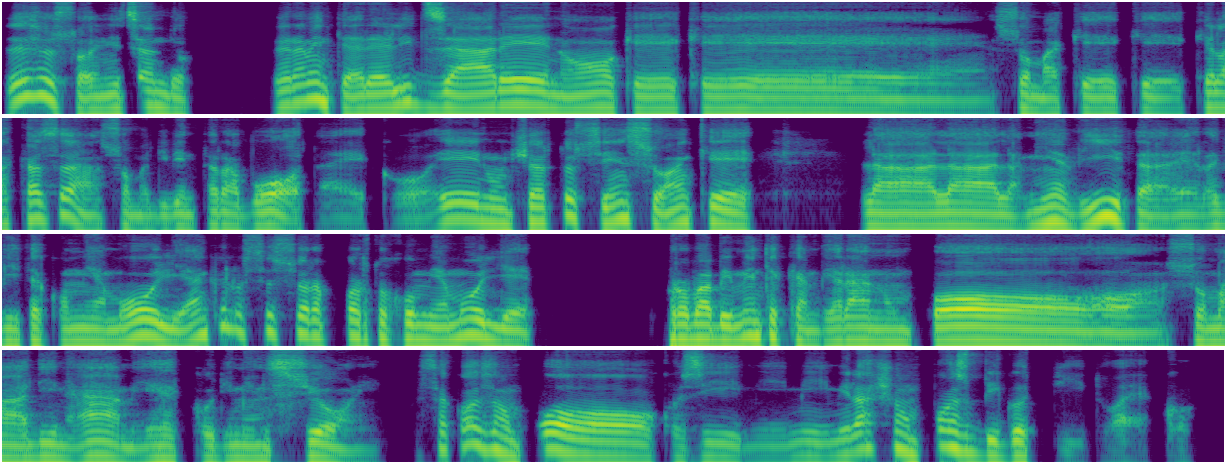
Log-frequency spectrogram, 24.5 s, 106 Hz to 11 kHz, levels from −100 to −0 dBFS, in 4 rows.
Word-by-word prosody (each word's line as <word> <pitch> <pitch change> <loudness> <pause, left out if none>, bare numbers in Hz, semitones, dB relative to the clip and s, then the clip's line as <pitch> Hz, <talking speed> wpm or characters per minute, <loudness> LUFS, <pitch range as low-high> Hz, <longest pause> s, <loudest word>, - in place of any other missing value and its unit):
adesso 215 +6 +1
sto 105 - -3
iniziando 120 -1 -3 0.4
veramente 165 -3 0
a - - -1
realizzare 135 +1 +3
no, 120 +2 -2
che 110 -1 -3
che, 105 -4 -4
ehm, - - -19
insomma 105 +2 -6
che 105 -2 -5
che 105 -3 -7
che 135 - -4
la 130 - -2
casa 165 +3 -1
insomma 95 0 -9
diventerà 105 +3 -5
vuota 110 +4 -1
ecco, - - -14
e 160 +3 +1
in 155 - +1
un 130 -2 -1
certo 140 - 0
senso 160 0 -1
anche 135 -6 +1 0.5
la 110 -1 +1
la 110 -1 +2
la 100 -2 -3
mia 135 +5 +1
vita 110 - +1
e 100 - -6
la 105 +2 -6
vita 110 +2 -3
con 110 -1 -7
mia 110 -1 -2
moglie, 125 0 +3
anche 170 +9 -3
lo 205 - -5
stesso 190 -2 -3
rapporto 150 -2 -1
con 140 -1 +1
mia 120 -1 -1
moglie, 125 - +1 0.6
probabilmente 135 +2 +3
cambieranno 110 0 -2
un 110 -1 -4
po' 105 -7 +6
somma 110 -2 -3
a 105 - -2
dinami 110 -2 -3
ecco 105 +1 -5
dimensioni. 105 -4 -2 0.2
Sta 175 - -8
cosa 205 -3 -1
un 140 -7 -2
po' 130 -9 +5
così 110 +1 -6
mi 105 +1 -18 0.2
mi 135 +3 -5
lascia 180 +2 -1
un 155 -6 -1
po' 205 -1 0
sbigottito, 130 - -3
ecco. - - -20
115 Hz, 160 wpm, -21 LUFS, 105-140 Hz, 0.6 s, po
